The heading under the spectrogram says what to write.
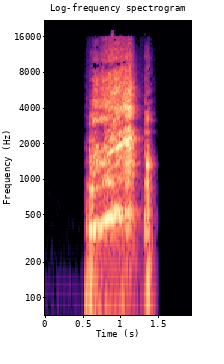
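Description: A pig grunts close by, one drawn-out grunt rising into a squeal, then a quick short snort, with silence around it.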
